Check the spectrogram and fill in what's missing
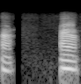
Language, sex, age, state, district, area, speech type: Kannada, male, 18-30, Karnataka, Uttara Kannada, rural, conversation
